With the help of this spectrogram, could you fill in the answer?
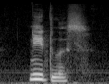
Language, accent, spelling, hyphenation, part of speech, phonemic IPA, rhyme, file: English, US, needless, need‧less, adjective / adverb, /ˈniːdləs/, -iːdləs, En-us-needless.ogg
- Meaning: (adjective) Not needed; unnecessary; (adverb) Needlessly, without cause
